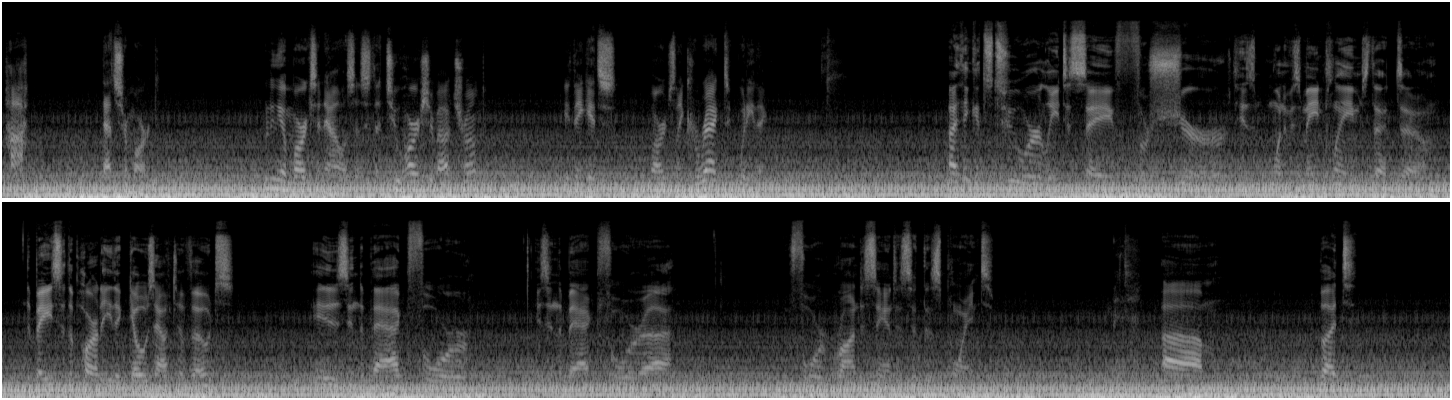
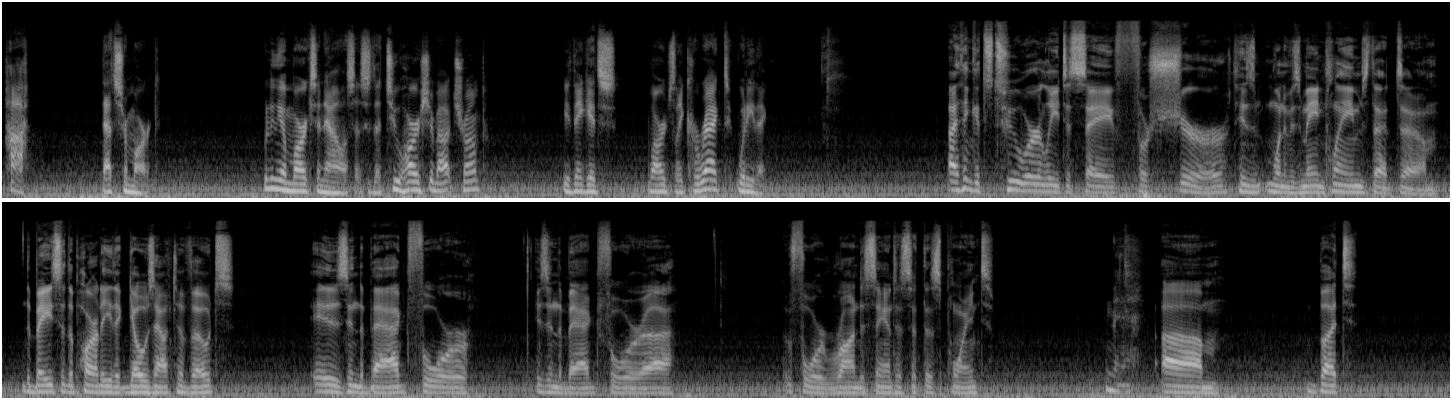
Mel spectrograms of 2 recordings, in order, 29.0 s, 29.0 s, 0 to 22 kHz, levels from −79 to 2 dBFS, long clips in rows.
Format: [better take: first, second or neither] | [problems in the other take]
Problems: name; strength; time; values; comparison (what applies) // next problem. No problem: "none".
second | low rumble; loud; throughout; 2 dB below the speech; faint in the second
